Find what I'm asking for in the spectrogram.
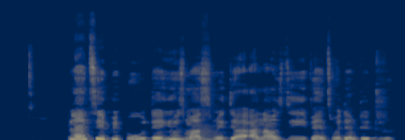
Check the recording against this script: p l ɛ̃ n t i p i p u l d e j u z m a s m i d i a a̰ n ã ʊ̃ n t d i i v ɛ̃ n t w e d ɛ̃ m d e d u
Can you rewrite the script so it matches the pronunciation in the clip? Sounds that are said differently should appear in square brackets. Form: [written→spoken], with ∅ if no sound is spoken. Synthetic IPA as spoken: p l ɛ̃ n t i p i p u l d e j u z m a s m i d i a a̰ n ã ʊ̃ n [t→s] d i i v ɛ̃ n t w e d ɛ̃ m d e d u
